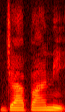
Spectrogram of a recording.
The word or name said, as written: jaapaanii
